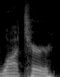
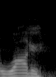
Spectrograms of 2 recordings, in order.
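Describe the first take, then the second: First: The middle consonant is not said like a d. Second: The middle consonant is said like a d. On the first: "Not water" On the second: "We say it like a D"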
